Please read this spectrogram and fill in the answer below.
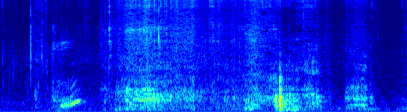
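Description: Rustling as a small zip-top plastic bag and craft items are handled and set down, with a sharp tap about three seconds in.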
